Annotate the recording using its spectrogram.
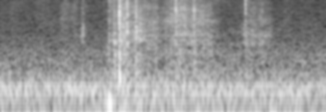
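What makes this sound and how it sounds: Fingertips and long nails tap and scratch the printed front of a small, sealed, full laminated foil-plastic tuna pouch resting on a placemat. About five quiet, crisp taps ring out, bright and crinkly with a short scratchy rasp, over a faint low hum.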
